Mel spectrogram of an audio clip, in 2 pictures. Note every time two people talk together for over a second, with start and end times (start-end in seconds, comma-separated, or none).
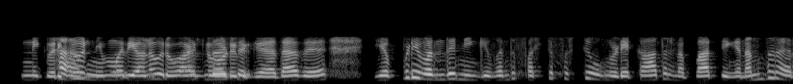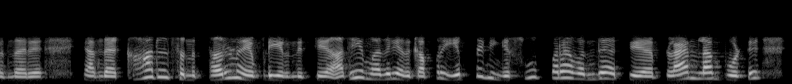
0.6-2.5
